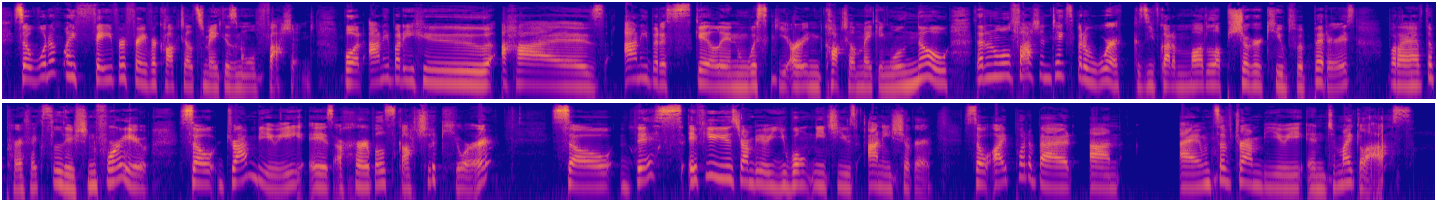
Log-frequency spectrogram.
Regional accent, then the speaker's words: Ireland; I'm from Ireland. Originally, I haven't been practicing this accent. It is authentic.

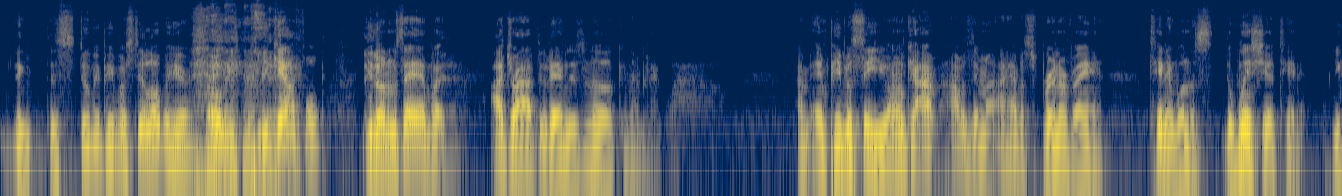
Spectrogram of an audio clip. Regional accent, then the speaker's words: Atlanta, Georgia, United States; And I'm from Atlanta, and I don't care nothing about the Falcons.

